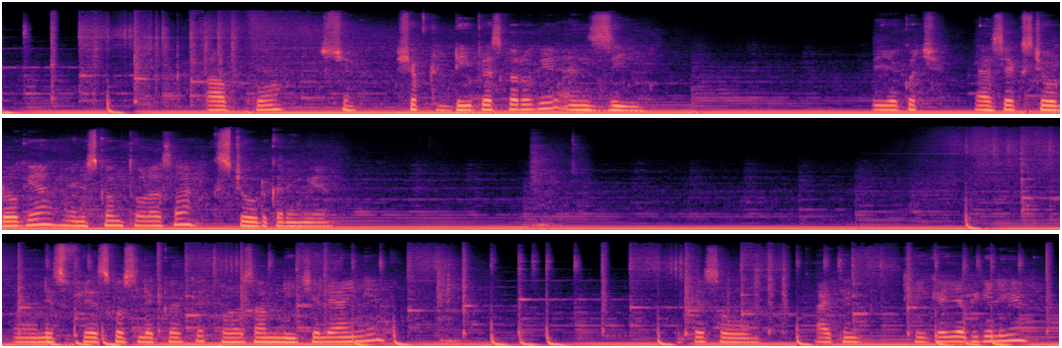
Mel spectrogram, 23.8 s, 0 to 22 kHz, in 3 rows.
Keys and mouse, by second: 1.0 shift+middle click, 3.1 shift+d, 7.3-8.1 middle drag, 8.7 e, 11.4 middle click, 11.9 Tab, 12.8 Tab, 13.2 middle click, 15.0 middle click, 17.1 g, 18.4 middle click, 19.1 Tab, 20.3 middle click, 20.5 click, 20.9-22.8 middle drag, 23.7 shift+middle click.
